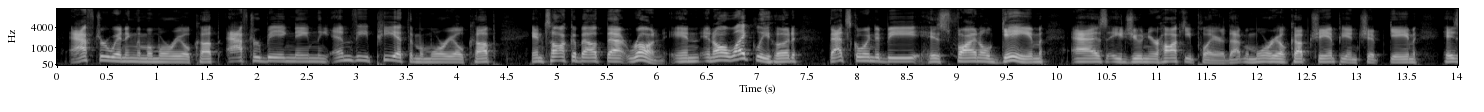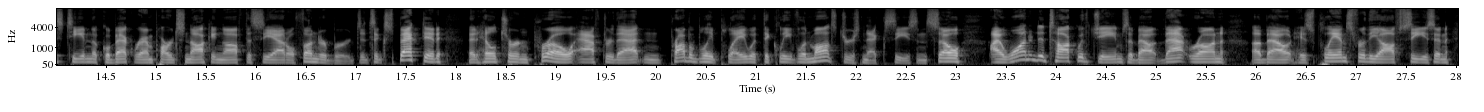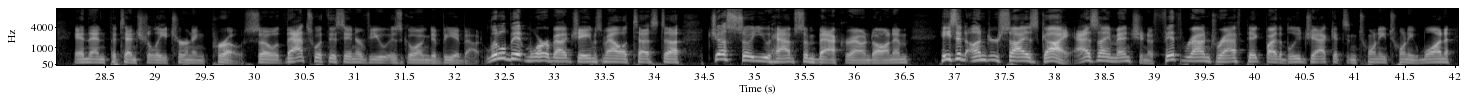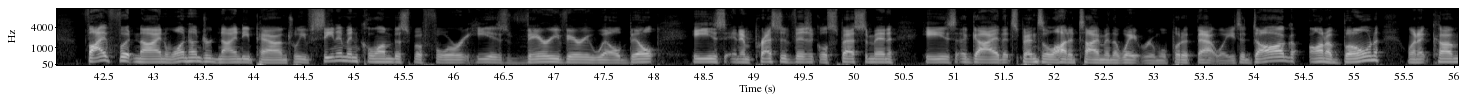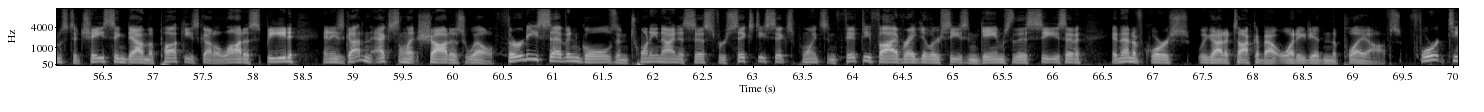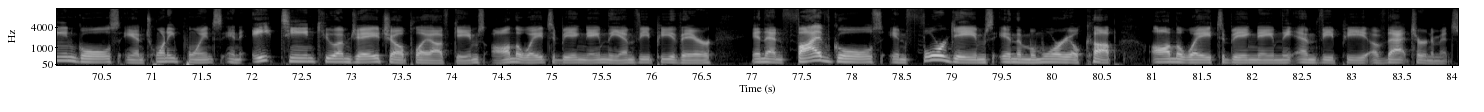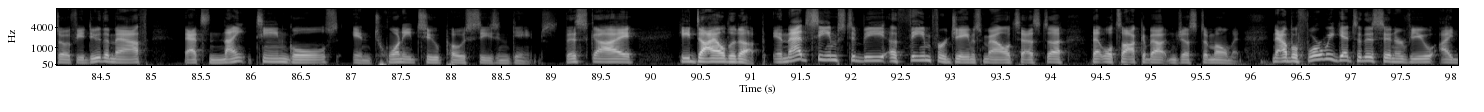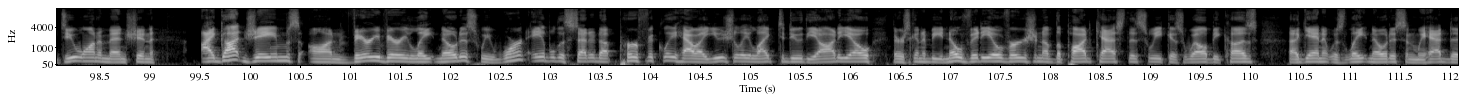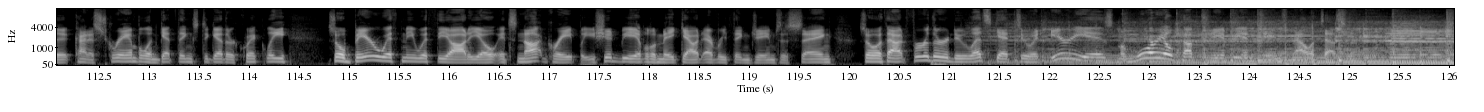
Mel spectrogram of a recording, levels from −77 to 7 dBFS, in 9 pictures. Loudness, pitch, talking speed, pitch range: -24 LUFS, 135 Hz, 195 wpm, 120-155 Hz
